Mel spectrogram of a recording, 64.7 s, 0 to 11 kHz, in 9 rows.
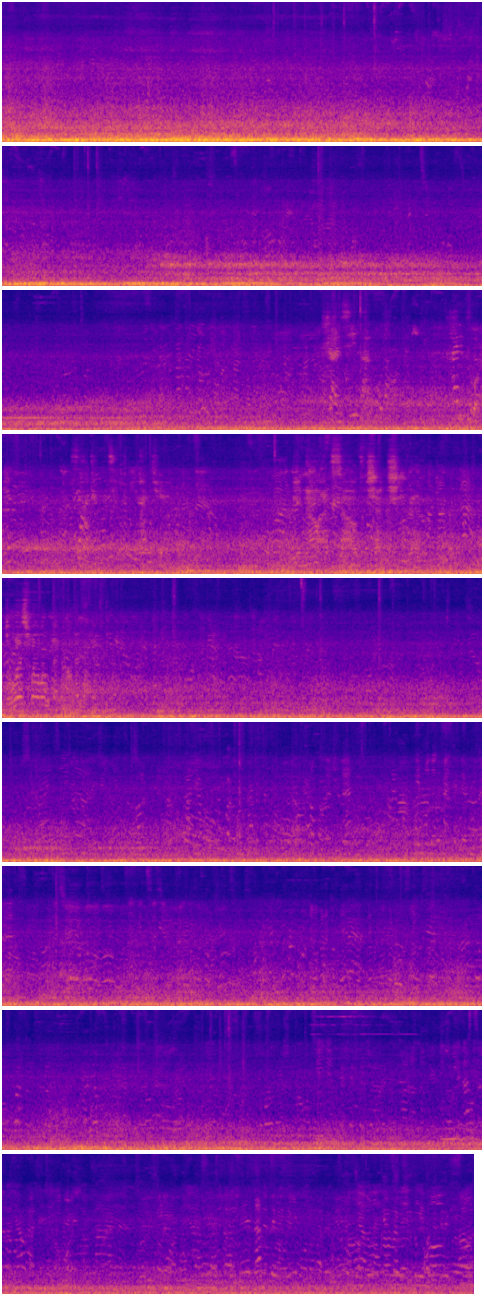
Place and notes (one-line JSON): {"title": "Huangpu District, Shanghai - Line 10 (Shanghai Metro)", "date": "2013-12-03 14:10:00", "description": "from Yuyuan Garden Station to South Shaanxi Road Station, Binaural recording, Zoom H6+ Soundman OKM II", "latitude": "31.22", "longitude": "121.46", "altitude": "9", "timezone": "Asia/Shanghai"}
